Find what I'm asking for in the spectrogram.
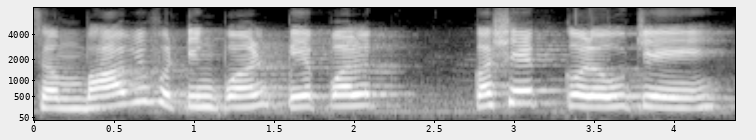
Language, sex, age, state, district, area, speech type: Goan Konkani, female, 60+, Goa, Canacona, rural, read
